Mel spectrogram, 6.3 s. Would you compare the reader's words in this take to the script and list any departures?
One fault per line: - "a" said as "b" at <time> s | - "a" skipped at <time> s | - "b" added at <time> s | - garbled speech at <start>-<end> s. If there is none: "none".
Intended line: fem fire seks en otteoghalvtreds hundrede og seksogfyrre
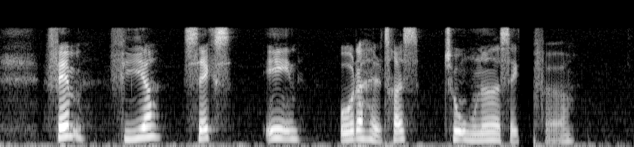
- "to" added at 4.4 s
